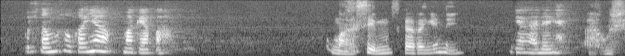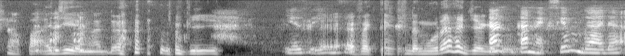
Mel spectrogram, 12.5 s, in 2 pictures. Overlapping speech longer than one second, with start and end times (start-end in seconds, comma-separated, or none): none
